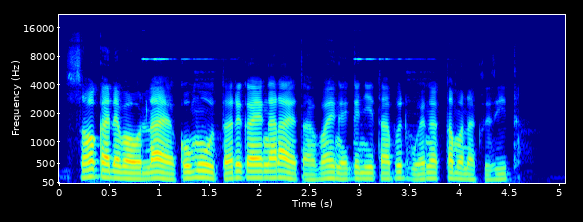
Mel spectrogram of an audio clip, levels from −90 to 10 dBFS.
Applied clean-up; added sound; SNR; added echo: neural mask model RNNoise.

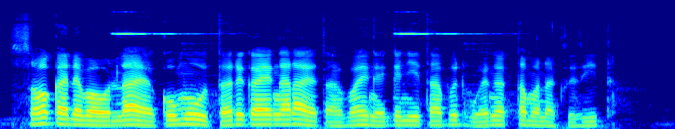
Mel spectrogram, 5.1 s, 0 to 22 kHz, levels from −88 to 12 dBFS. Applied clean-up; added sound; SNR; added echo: none; Squeak; 20 dB; none.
